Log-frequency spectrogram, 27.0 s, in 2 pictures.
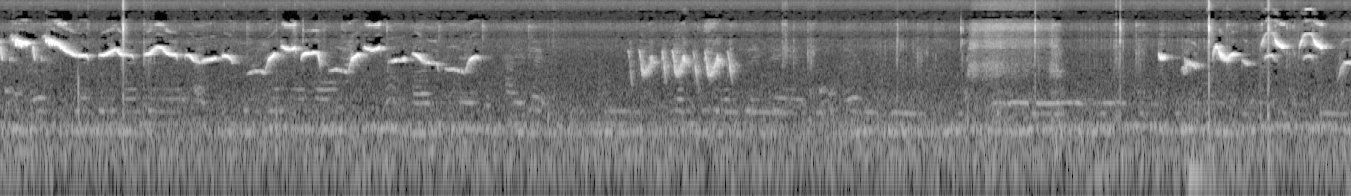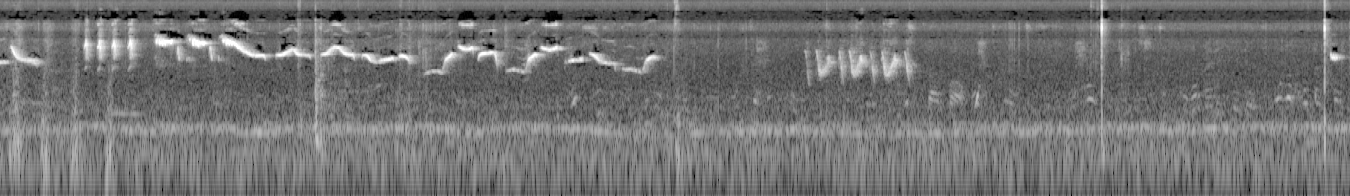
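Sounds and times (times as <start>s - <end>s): bird trill: 0.0s - 4.9s, 6.2s - 7.4s, 11.6s - 20.2s, 21.6s - 22.7s
songbird warbling: 0.0s - 4.9s, 6.2s - 7.5s, 9.0s - 20.2s, 21.5s - 22.8s.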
